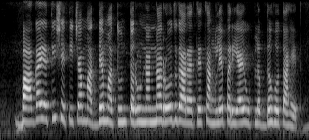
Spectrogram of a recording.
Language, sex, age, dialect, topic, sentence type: Marathi, female, 36-40, Standard Marathi, agriculture, statement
